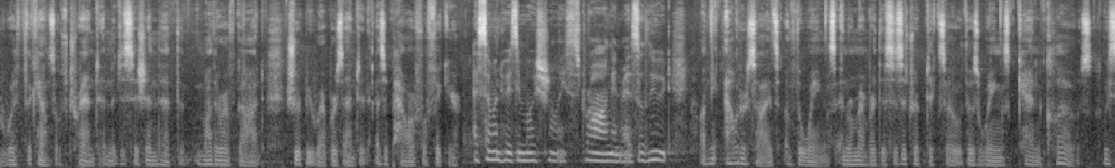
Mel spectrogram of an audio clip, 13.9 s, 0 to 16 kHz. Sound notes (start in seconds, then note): 5.8 voiceover; 8.5 voiceover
